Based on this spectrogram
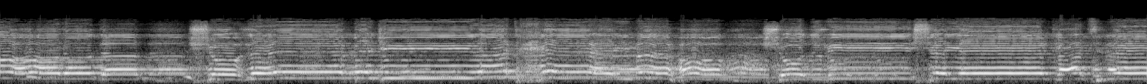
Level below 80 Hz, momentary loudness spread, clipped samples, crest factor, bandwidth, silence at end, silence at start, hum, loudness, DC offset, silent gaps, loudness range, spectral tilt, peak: -58 dBFS; 5 LU; under 0.1%; 10 dB; 9.4 kHz; 0 s; 0 s; none; -10 LUFS; under 0.1%; none; 1 LU; -2 dB/octave; 0 dBFS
